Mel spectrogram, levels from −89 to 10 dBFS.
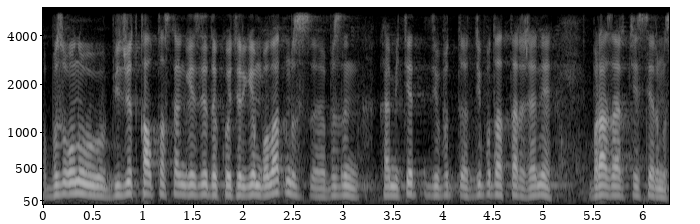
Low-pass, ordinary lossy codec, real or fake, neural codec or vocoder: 5.4 kHz; none; real; none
